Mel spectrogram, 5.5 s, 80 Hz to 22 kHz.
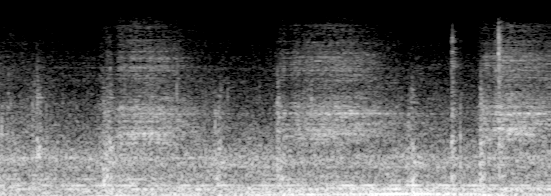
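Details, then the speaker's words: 2022 Ford F-150 Lightning EV pickup, 1,500 miles, creeping at low speed/parking maneuvers: irregular dull clunks roughly every second over low hum, very loud; drivetrain slack suspected, unlike smooth Teslas. "very loud Tesla is buttery smooth all of our other EVS are buttery smooth Ford I don't understand why they can't get it down it's such a such a bummer because especially in parking lot situations where you're you're making micro adjustments in the parking space"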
